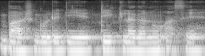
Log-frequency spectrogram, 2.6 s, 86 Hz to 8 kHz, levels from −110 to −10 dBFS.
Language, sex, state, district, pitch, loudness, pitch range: Bengali, male, Assam, Hailakandi, 135 Hz, -16 LUFS, 130-140 Hz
